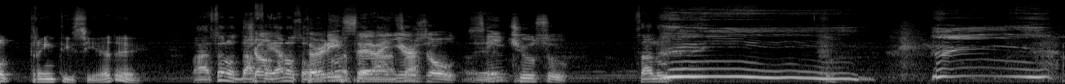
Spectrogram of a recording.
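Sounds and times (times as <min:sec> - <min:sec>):
speech: 0:00.0 - 0:05.8, 0:06.4 - 0:07.2
man imitating groans of an old man getting out of bed: 0:06.6 - 0:10.6.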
